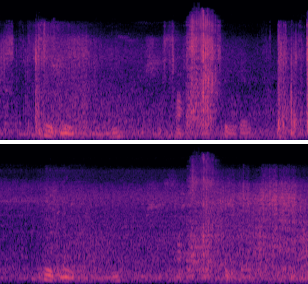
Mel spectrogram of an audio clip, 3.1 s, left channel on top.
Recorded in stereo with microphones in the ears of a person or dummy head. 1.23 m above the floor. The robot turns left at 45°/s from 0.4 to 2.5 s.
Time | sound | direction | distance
0.3 | a woman speaking | 175° left | 1.2 m
1.9 | crushing | 80° left | 1.3 m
